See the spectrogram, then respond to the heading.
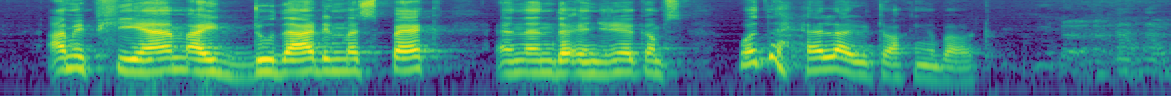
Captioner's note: laughter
